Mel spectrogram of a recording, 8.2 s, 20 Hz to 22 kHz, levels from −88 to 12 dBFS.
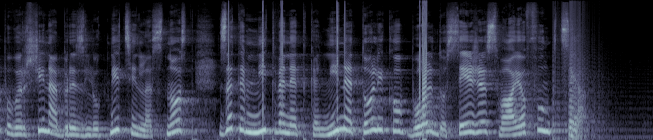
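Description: At 2.86 s, from 3.29 to 3.53 s, 4.21 to 4.31 s and 5.24 to 5.33 s, integer overflow wraps speech peaks that exceed full scale by up to about 3 dB to the opposite sign. Each is a violent crack, sharper than clipping. The waveform shows peaks flipping rail to rail, and the spectrogram shows vertical broadband streaks.

From 6.91 s to the end, buffer tearing sets in. Writer and reader pointers cross inside every period, so roughly half of each buffer replays audio about 10 ms old. This gives a robotic 200 Hz buzz, which fits a 5 ms period. The spectrogram shows harmonic comb lines, and the waveform shows regular hard splices.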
